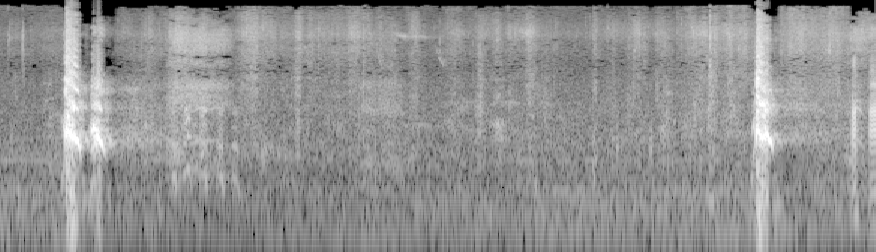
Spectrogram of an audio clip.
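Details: Bernese Mountain Dog playing with a Jack Russell: a loud double bark at the start, then a single loud bark near the end, with quiet human chatter and rustling in between.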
